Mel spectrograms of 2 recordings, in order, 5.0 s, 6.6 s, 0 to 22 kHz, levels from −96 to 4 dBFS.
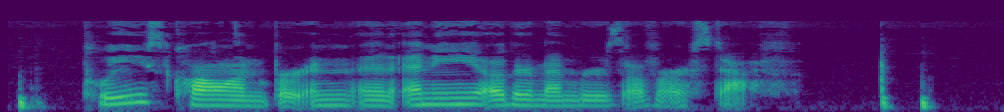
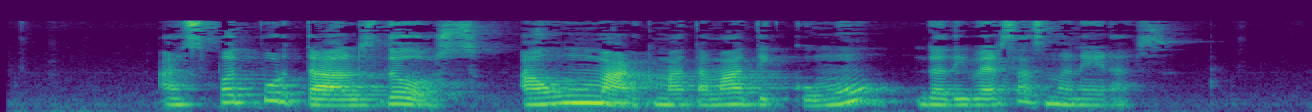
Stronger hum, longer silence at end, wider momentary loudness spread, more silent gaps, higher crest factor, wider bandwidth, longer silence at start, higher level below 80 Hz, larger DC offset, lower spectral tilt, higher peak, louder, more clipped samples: neither; second, 0.35 s vs 0.75 s; about the same, 13 LU vs 13 LU; neither; about the same, 20 dB vs 20 dB; about the same, 11.5 kHz vs 11.5 kHz; second, 0.1 s vs 0.8 s; second, -68 dBFS vs -60 dBFS; neither; first, -6 dB/octave vs -3.5 dB/octave; second, -8 dBFS vs 0 dBFS; second, -28 LUFS vs -19 LUFS; neither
